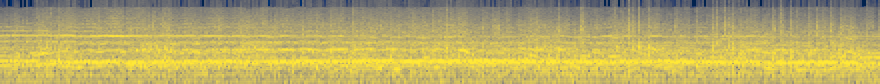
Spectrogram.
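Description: A woman's long, high-pitched ululation held on one note for about four seconds, ending near the end, over a crowd clapping and cheering.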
